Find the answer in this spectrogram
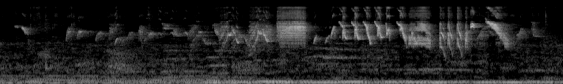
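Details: European goldfinch (al-maqnin) singing: soft scattered chirps at first, then a louder burst of fast, bright twittering with ringing high notes and brief buzzes, over a low background rumble.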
